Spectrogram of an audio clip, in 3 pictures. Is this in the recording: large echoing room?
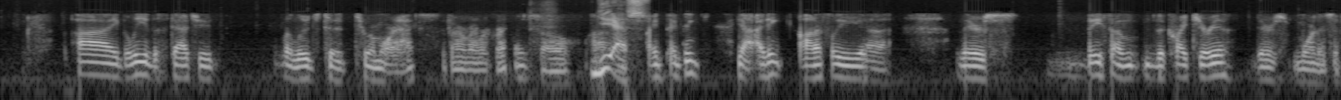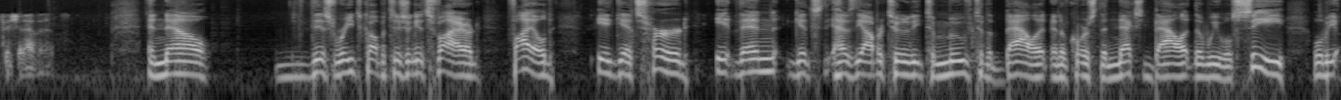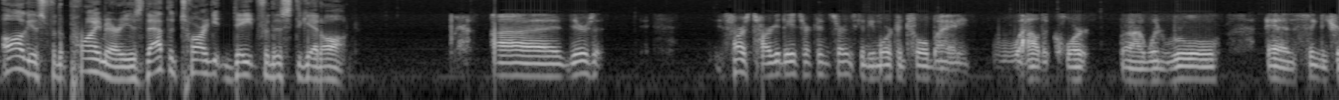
no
